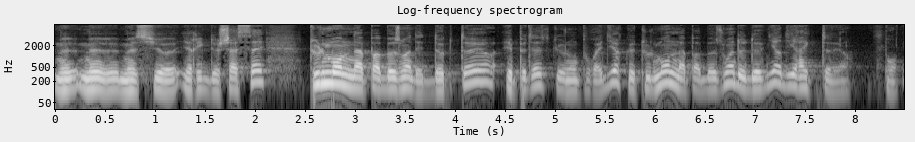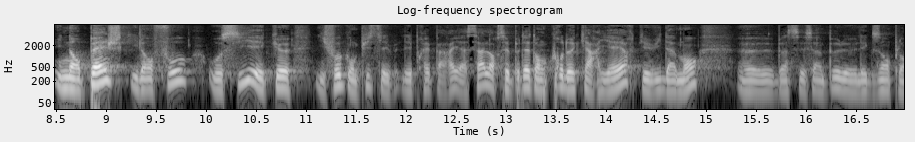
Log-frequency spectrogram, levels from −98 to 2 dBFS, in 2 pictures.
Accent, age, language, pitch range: French, 40-59, French, 110-140 Hz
